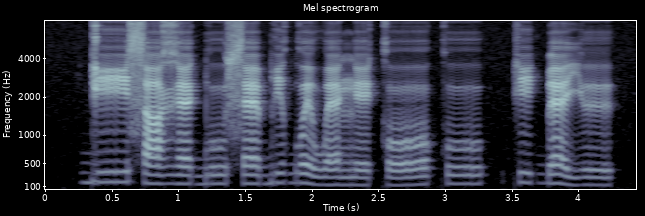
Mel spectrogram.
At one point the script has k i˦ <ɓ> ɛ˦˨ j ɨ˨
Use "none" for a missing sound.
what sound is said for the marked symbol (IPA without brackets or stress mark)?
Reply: ɡ͡b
